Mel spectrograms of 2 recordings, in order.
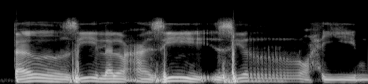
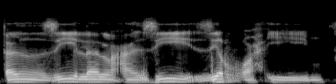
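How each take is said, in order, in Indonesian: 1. Huruf r digetarkan dengan kuat. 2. Huruf r digetarkan dengan ringan. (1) "Kita tidak baca tanzilal azizir rahim" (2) "getaran yang tidak melampau"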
